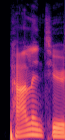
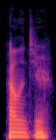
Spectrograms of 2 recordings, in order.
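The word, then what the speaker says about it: Palantir: Oh Peter Tio is selling his his his Palunteer shares.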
